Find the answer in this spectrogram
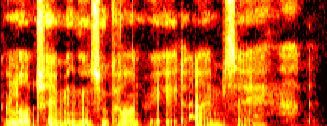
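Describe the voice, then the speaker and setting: Heavily acted and recorded dry, this breathy, often whispered performance by a performer of unclear sex portrays a soft-spoken, tired, tender villain lover for romantic ASMR. At a medium pitch and moderate pace, the voice sounds earnest and halting, with hesitant, lightly wry phrasing.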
